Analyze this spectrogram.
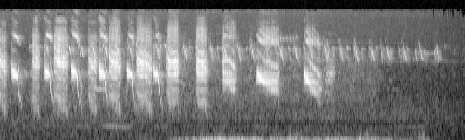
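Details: Brown Cacholote song recorded in Argentina: a fast run of raspy, grating notes that slows into louder, spaced calls, then fades into thin, faint chips.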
